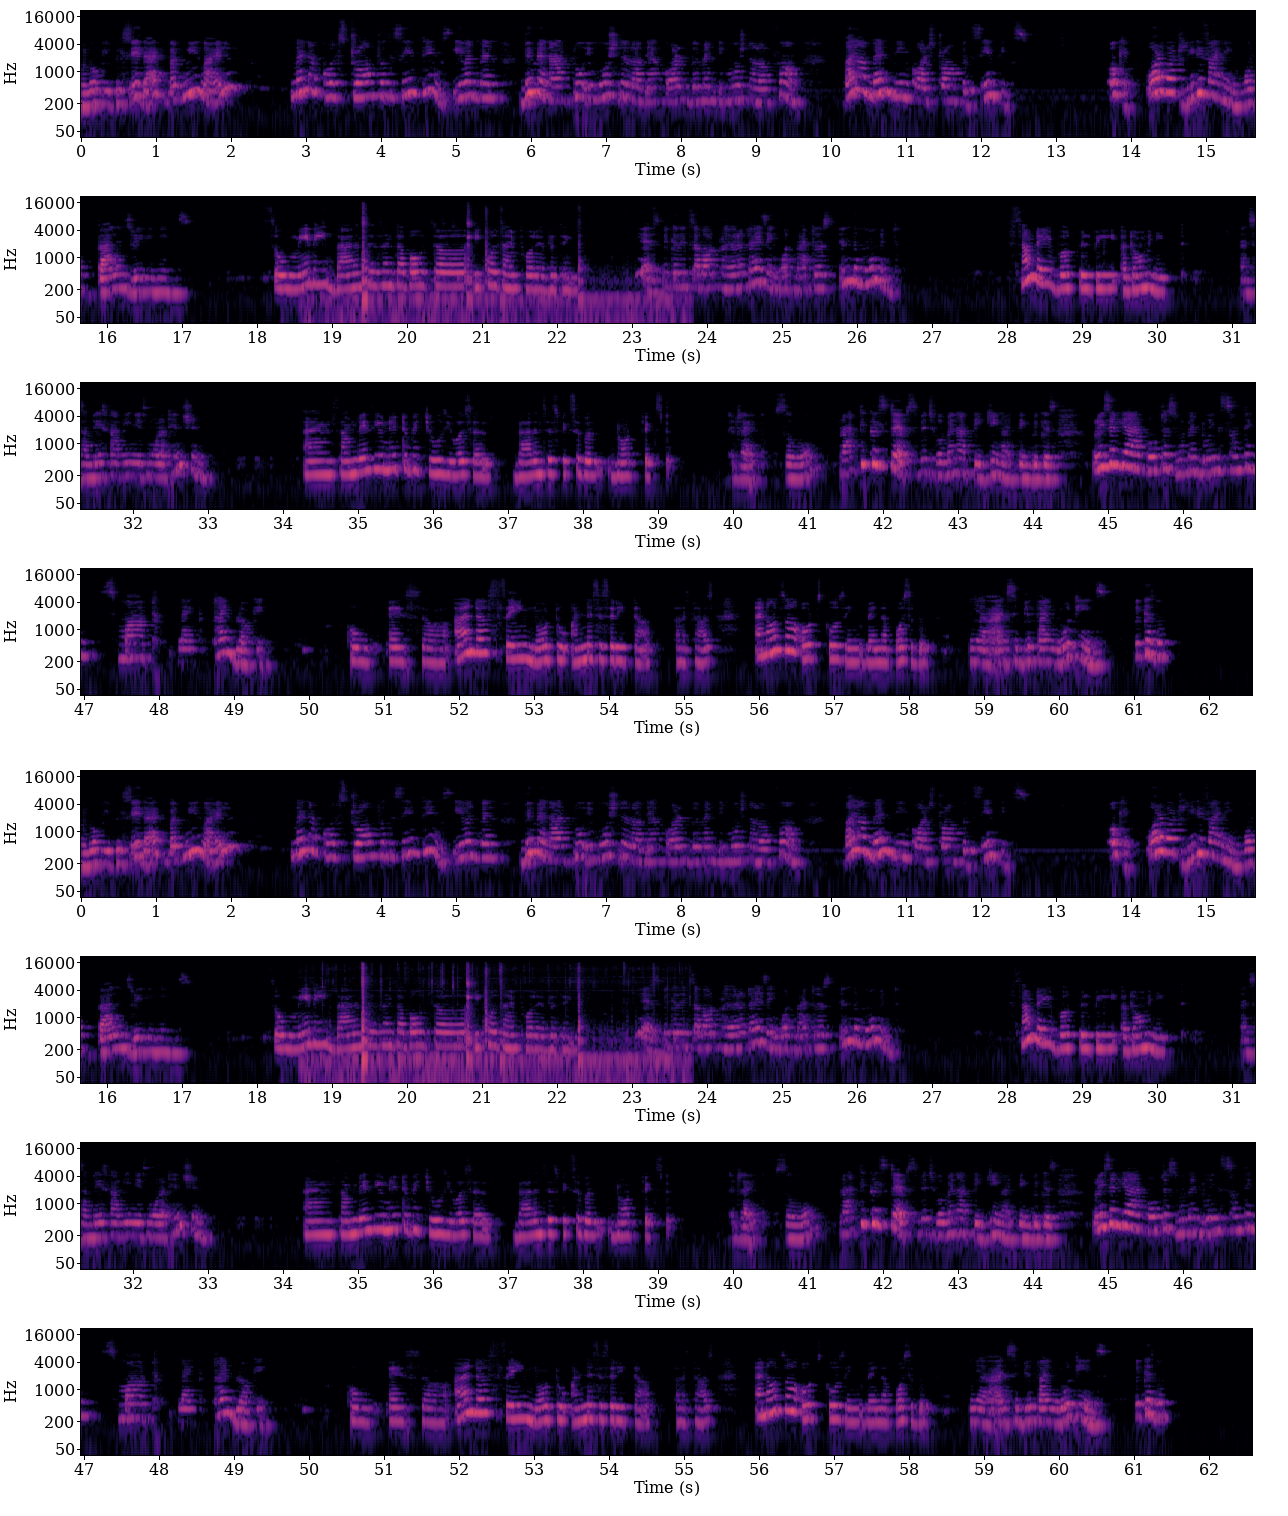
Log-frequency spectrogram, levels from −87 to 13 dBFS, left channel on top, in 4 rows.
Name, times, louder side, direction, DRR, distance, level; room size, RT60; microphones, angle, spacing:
voice 1, 0.0-2.1 2.8-9.9 10.2-12.6 13.7-17.1 23.0-26.5 31.1-33.0 39.9-41.1 41.4-49.5 58.8-60.6 61.0-61.4, left 1 dB, 70° left, 0.9 m, -42 dB
voice 2, 18.2-22.3 28.2-30.1 34.3-36.8 37.1-39.0 50.5-54.6 54.9-55.7 55.9-58.3, left 2 dB, 20° left, 0.4 m, -41 dB
sound 1, 18.5-23.8, right 7 dB, 80° right, 0.3 m, -46 dB
4.8 x 2.1 x 2.6 m
head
